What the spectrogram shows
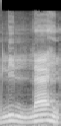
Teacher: Lafzul jalalah karena sebelumnya kasrah maka jadi tipis.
